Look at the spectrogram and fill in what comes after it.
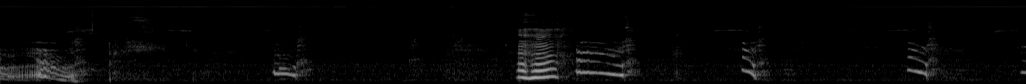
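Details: White female Siberian Husky talking because she wants cheese doodles; spaced, whining, descending vocal moans, several separate short phrases with quiet gaps, some faint human voice around.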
